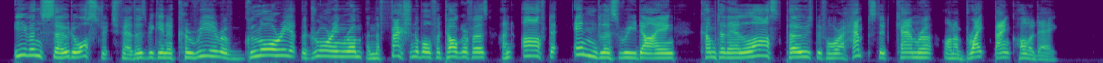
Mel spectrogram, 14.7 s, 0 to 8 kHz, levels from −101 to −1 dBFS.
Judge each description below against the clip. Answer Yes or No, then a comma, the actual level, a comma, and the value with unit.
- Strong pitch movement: No, average, 3.6 semitones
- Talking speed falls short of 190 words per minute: Yes, average, 150 wpm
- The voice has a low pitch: No, high, 190 Hz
